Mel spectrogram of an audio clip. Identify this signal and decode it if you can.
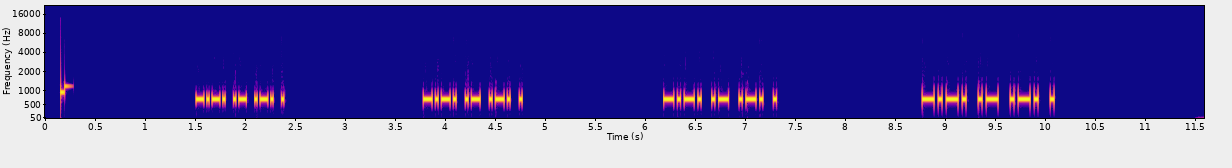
Morse code, heard as a keyed tone, about 36 wpm, 700 Hz. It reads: CARE CARE CARE CARE
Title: Speed-Racing Top 300 Words 30wpm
